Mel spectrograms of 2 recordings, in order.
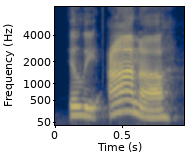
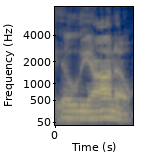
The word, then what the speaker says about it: Ileana: ladies and gentlemen ilano Ilana I just said your name wrong I can't believe I just said your name all these years we're working uh together on S talks fighting with each other and I was calling you ilano I had no idea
